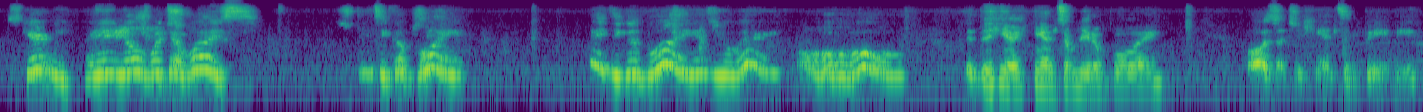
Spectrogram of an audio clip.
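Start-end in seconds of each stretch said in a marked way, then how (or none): 0.1-2.6 high sing-song pet voice. Real, not acted. Talking to her dog after a scare, high baby voice. 3.6-9.1 high cooing praise for the dog; doting pet talk. Real, not acted. Praising her good dog, high doting coo. 12.5-14.2 soft whispered praise; whispered cooing. Real, not acted. Whispering praise to handsome dog.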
